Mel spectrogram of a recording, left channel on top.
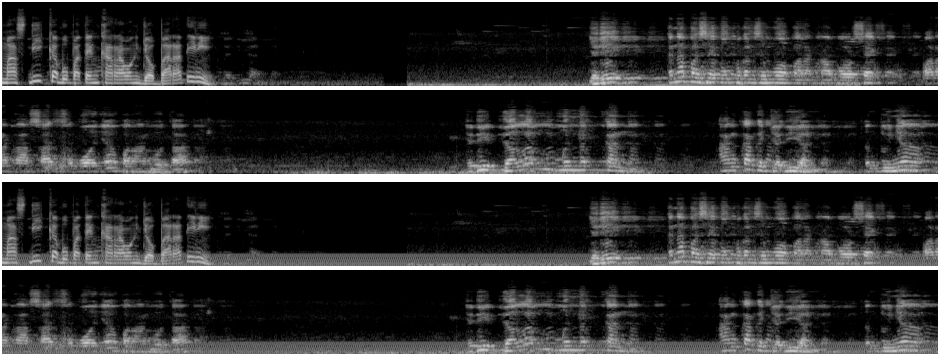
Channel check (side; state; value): right; noise; hum, 13 dB below the sound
